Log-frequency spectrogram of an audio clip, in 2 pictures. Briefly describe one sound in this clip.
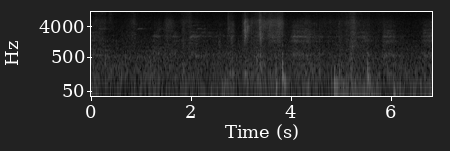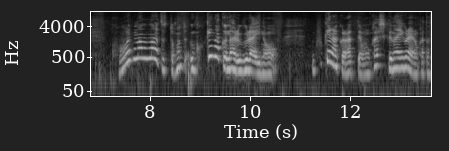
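Hands press and rub softly against cloth.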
